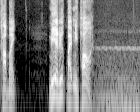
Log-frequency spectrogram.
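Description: A second man asks sharply in surprise.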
